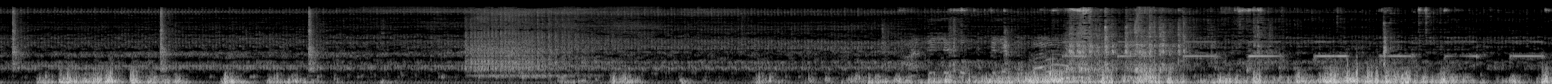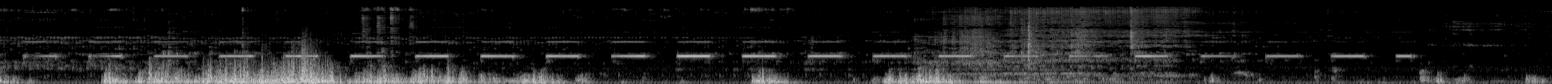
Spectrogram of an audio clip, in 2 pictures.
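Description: Backhoe loader's reverse alarm beeping steadily, about two beeps a second, starting about a third of the way in, over its diesel engine running under load. A chained mobile home is being dragged through sand.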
